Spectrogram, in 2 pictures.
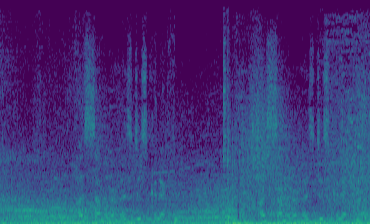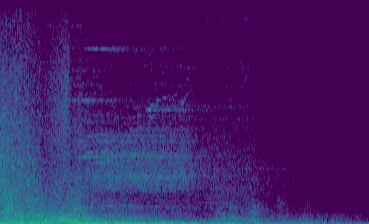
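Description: Loud magical blasts and crashes of a video game battle ring out.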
